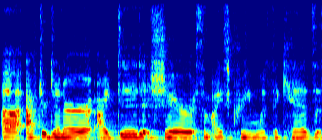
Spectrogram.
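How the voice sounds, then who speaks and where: Over noticeable background noise, a woman with an American accent speaks in a fairly low pitch. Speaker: lifestyle vlogger. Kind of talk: casual vlog talk to camera. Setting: at home. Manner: soft-spoken.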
